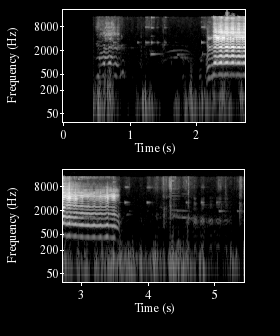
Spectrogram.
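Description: Young goat kids bleating: one brief cry, then a loud, wavering, nasal bleat over a low background rumble.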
